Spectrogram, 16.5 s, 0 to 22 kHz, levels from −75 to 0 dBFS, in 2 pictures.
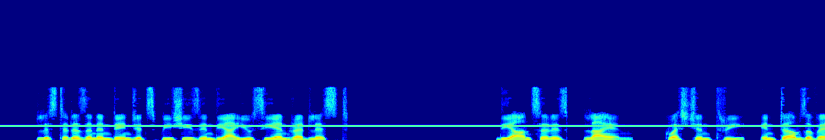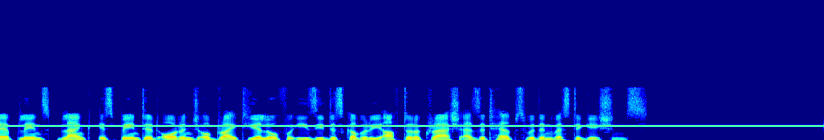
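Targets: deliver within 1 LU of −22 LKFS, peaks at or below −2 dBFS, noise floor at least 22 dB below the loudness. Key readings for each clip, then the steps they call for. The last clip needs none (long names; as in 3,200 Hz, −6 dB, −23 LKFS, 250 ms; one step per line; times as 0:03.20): interfering tone 2,300 Hz; level of the tone −41 dBFS; integrated loudness −32.0 LKFS; sample peak −13.5 dBFS; target loudness −22.0 LKFS
→ notch filter 2,300 Hz, Q 30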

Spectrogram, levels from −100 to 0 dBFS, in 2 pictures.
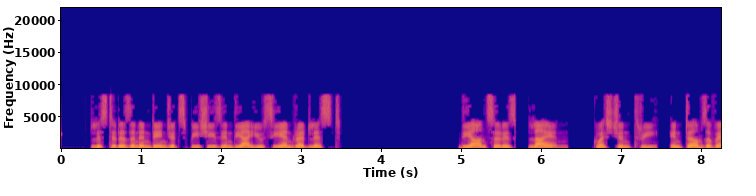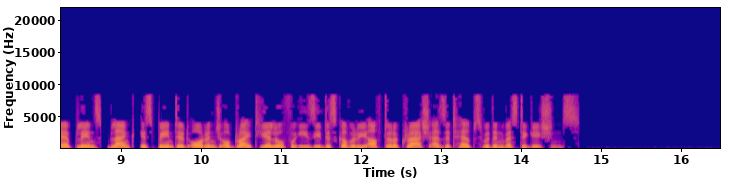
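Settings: interfering tone none found; integrated loudness −31.5 LKFS; sample peak −14.0 dBFS; target loudness −22.0 LKFS
→ level +9.5 dB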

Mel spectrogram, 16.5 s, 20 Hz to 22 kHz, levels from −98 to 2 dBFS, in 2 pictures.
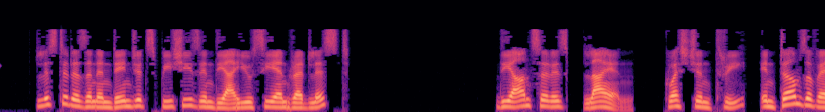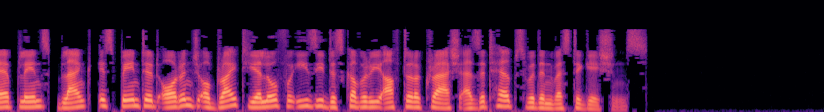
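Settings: integrated loudness −22.0 LKFS; sample peak −4.5 dBFS; background noise floor −82 dBFS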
